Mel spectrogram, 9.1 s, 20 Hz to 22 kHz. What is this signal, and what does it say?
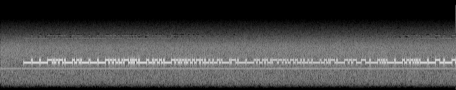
RTTY (45.45 baud, 170 Hz shift), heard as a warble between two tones, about 1360 Hz centre, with radio static, fading and a steady whistle near 980 Hz. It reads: I PESCI DI QUELLE ACQUE …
